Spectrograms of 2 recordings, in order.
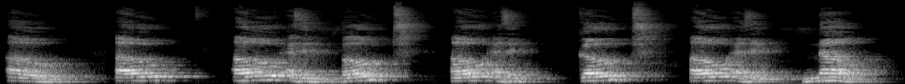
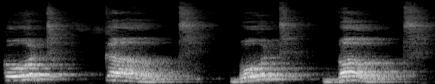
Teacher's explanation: The first element is neutral as in about, and the second one is U as in bull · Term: diphthong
